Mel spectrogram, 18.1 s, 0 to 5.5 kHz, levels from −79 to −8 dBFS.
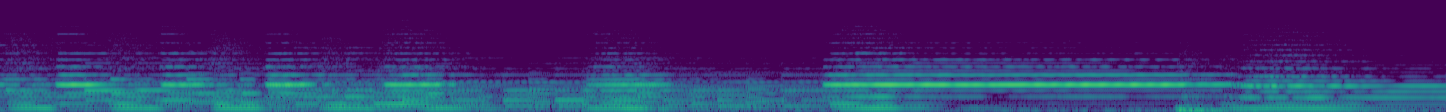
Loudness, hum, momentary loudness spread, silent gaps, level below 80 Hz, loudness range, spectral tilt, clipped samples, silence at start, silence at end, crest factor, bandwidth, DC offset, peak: -36 LUFS; none; 14 LU; none; -46 dBFS; 9 LU; -10 dB/octave; under 0.1%; 0 s; 0 s; 14 dB; 3.4 kHz; under 0.1%; -20 dBFS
